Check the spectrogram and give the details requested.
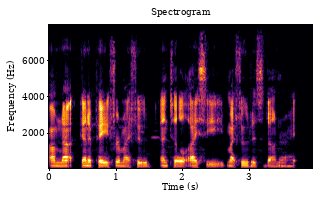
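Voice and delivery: hushed, muttered half to herself, under the breath. Retelling a customer's remark at the front register: imitating someone muttering under breath. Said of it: "under her breath say".

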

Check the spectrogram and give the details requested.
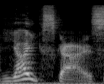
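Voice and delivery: ordinary talk

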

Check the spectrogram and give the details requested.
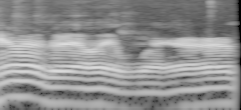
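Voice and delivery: stock character voice, marble-mouthed and mumbled. Showing the stock ex-girlfriend voice again: marble mouth style. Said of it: "that's my stock ex-girlfriend voice".

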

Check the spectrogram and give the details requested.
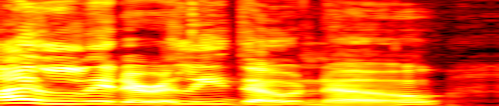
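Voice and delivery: high-pitched, put-on tearful sobbing voice. Recalling lying in bed crying with Mum there, imitating past self crying. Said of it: "when I was just like laying there crying, going".

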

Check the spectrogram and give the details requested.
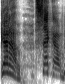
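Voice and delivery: put-on high, shouted yelling. Retelling a wrestling scene, a man yelling at dogs: imitating someone yelling. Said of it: "he starts yelling at the dogs".

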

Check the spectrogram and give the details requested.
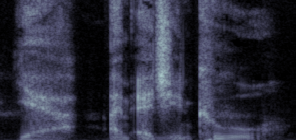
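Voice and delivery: slow, dragged-out, too-cool princely drawl. Mocking the young prince character Noctis: imitating young prince Noctis. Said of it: "young prince guy".

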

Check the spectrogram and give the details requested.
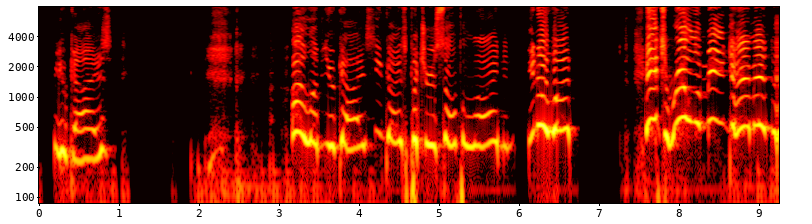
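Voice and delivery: very high, loud, emotional, tearing-up, tearful gushing. Retelling a man at a convention asking the guys a question, imitating someone tearing up. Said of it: "That was a really good impression".

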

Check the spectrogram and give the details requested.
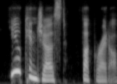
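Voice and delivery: ordinary talk

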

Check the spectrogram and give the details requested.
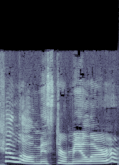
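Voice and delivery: bizarre, high-pitched fake Minnesota accent. Retelling what Ivy said to Mr. Miller: Ivy's fake Minnesota accent. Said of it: "With this bizarre accent".

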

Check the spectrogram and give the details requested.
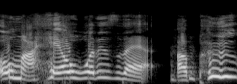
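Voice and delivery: slow, high, horrified put-on Southern drawl. Reading out a dad's horrified line from a story: put-on southern accent. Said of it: "I'm imagining he has this, like, a southern accent".

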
